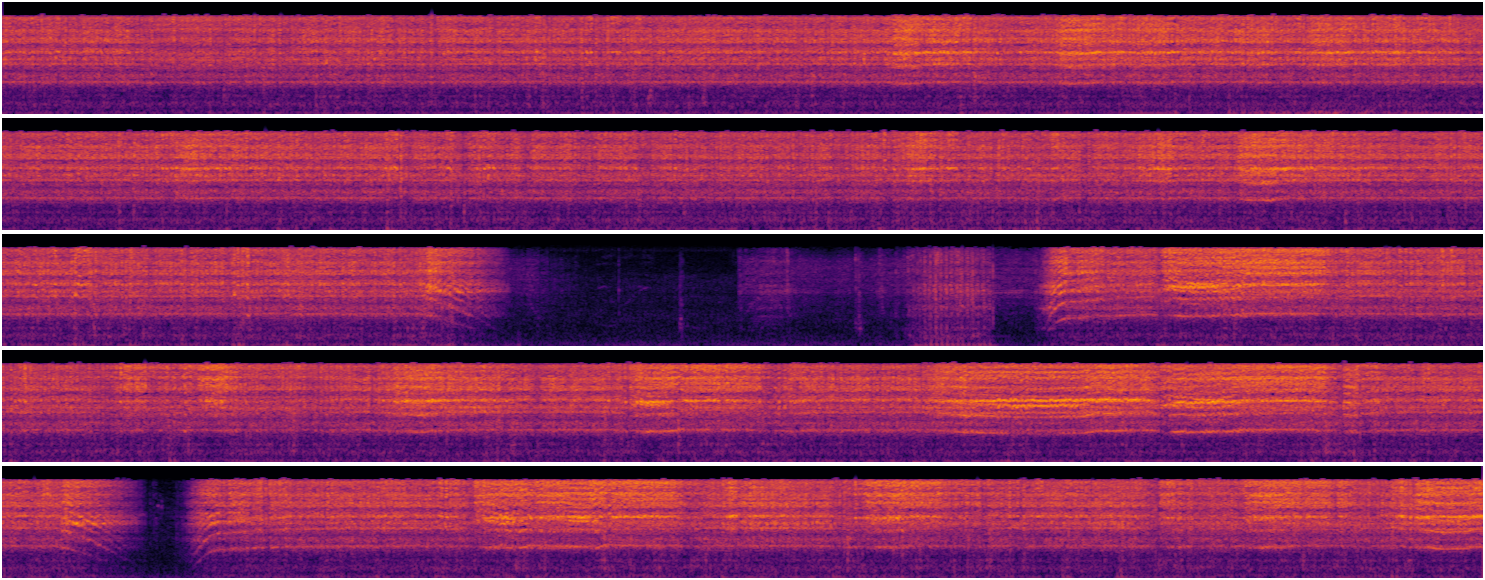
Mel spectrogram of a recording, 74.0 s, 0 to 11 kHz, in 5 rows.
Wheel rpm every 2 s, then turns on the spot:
230, 230, 230, 230, 230, 230, 230, 230, 230, 230, 230, 230, 230, 230, 230, 240, 230, 30, 0, 20, 170, 230, 230, 230, 230, 230, 230, 220, 220, 220, 80, 230, 220, 230, 230, 230, 230.
none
